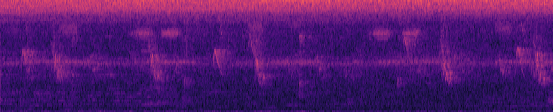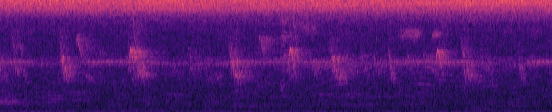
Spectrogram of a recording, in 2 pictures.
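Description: Countryside ambience of insects and birds: a steady high-pitched insect drone with many short bird chirps repeating over it. Low wind rumble on the microphone sits underneath, gustier in the first few seconds.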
